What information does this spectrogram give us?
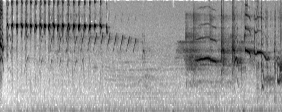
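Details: White-rumped shama singing a fighting song: a fast even trill of high thin notes slowing at its end, a pause, then a dense burst of scratchy warbling with slurred whistles.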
